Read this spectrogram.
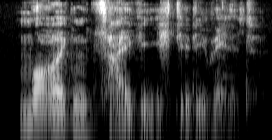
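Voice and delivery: high, eager promising phoenix. A narrator's reading. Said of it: "versprach der Vogel".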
